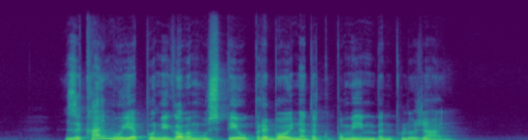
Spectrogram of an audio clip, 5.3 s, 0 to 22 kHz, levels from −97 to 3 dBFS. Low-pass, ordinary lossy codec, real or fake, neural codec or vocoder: 19.8 kHz; none; fake; codec, 44.1 kHz, 7.8 kbps, Pupu-Codec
